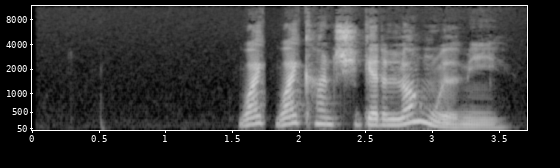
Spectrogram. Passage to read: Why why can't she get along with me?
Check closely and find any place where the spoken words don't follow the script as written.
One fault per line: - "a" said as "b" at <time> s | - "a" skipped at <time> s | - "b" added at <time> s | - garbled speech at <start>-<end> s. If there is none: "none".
none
